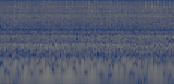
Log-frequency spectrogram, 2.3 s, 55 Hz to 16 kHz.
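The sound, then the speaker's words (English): A small farm tractor, the '74, with about 4,000 hours on it and used weekly to mow the yard, idles steadily, a low, even rumble with a constant throbbing hum and no change in pace, heard on its own without any voices. “They're just handy little tractors.”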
